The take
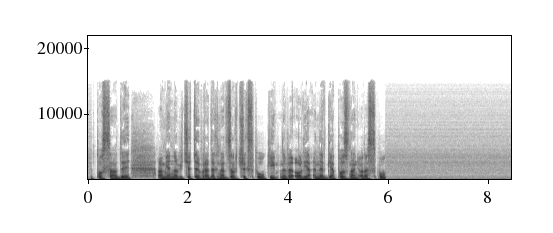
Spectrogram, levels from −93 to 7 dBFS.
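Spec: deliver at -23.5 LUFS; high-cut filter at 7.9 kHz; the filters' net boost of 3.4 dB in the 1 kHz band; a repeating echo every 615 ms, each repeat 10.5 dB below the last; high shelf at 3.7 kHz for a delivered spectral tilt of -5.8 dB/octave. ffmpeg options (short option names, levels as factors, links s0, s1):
-af "lowpass=7900,equalizer=f=1000:t=o:g=5,highshelf=f=3700:g=-7,aecho=1:1:615|1230|1845:0.299|0.0896|0.0269,volume=0.668"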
